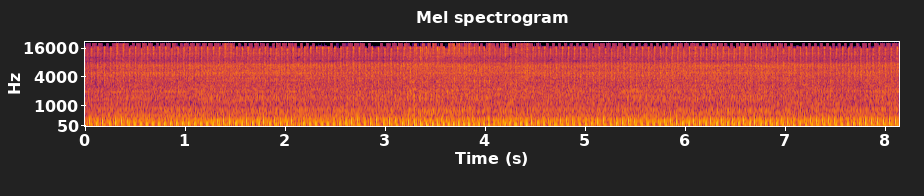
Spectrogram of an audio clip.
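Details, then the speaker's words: About 50-year-old MTD ride-on mower single-cylinder engine, burns oil, idling: fast even thumping dipping mid-clip; worn carb butterfly throttle shaft leaking unmetered air both sides, hunting idle from air leak. "Pull out on the shaft a bit. That's unmetered air going through both sides of this butterfly shaft. Revs up."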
